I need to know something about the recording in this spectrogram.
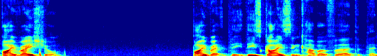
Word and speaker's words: Cabo Verde: Your thoughts on Cape Verde? Cape Verde? I keep calling it Cape Verde. That's what they say in England, but it's Cabo Verde, isn't it? That's how you say it in Portuguese.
